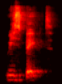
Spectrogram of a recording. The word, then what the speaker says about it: respect: Do not pronounce the C. Just the S sound.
